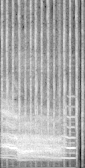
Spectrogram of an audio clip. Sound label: Initial Roar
